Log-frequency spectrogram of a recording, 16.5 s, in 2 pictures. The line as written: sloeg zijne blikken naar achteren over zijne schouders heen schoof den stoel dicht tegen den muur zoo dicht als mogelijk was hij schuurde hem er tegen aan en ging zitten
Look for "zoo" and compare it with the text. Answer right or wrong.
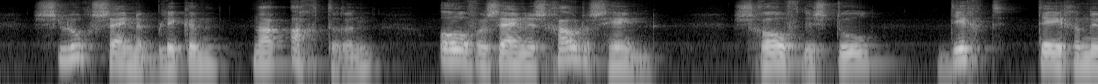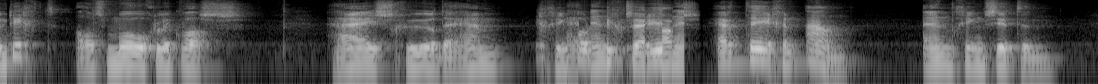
wrong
